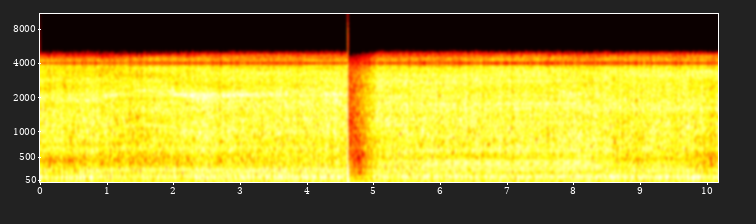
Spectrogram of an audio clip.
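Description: Quad (ATV) engines idling close by with a steady low note. About halfway through there is a sharp click and a brief gap before the engine note resumes.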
